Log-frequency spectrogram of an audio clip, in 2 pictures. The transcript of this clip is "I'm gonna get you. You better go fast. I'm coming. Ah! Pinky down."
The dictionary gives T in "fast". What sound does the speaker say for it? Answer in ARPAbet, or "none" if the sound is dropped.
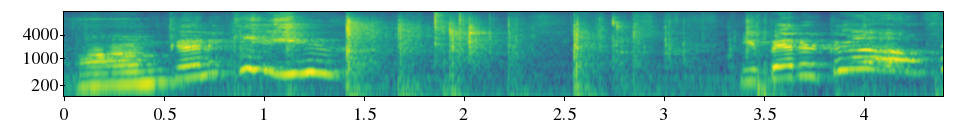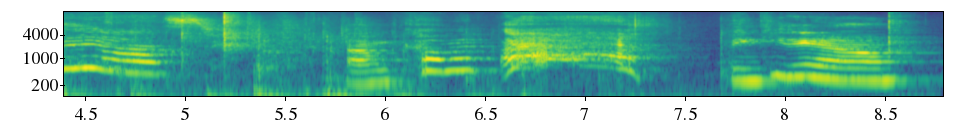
none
